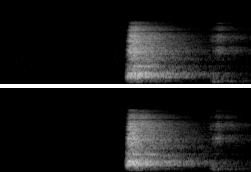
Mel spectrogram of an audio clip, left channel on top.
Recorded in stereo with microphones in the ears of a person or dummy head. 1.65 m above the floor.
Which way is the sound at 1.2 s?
45° right (ahead or behind).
